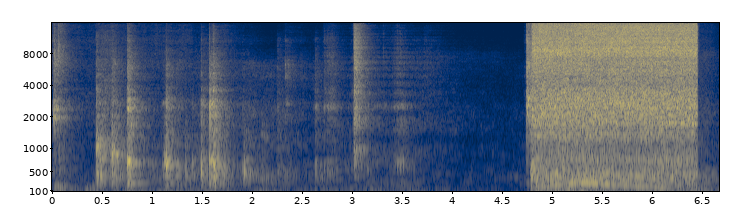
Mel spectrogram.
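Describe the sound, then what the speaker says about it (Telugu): Mixer grinder grinding mustard seeds, starting abruptly with a loud, steady high-pitched whir that runs about two seconds. Scattered clinks and handling noises come first, then a short pause. "నేను ఆవాలు ఇలా మిక్సీలో గ్రైండ్ చేసుకుని"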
